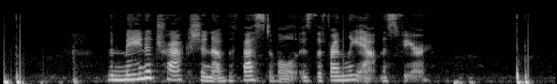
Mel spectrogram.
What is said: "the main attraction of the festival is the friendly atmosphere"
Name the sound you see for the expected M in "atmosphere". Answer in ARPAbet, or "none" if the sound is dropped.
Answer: M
